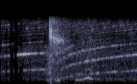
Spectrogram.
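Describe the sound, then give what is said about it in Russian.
A building fire alarm blares continuously with a steady, high-pitched electronic tone, with a brief clatter near the start and no voices. “Пожарная тревога у вас там или что? Ага, сработала.”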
